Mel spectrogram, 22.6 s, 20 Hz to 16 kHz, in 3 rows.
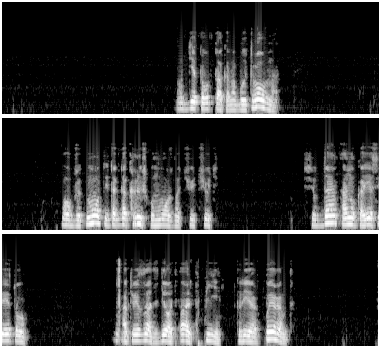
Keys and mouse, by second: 0.2 r, 5.1 click, 8.5 click, 9.6 click, 10.7 click, 11.1-13.5 drag, 14.2 click, 19.1 alt+p, 22.1 shift+middle click.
